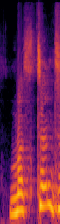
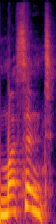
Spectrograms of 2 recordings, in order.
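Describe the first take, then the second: First: Mustn't with the first t sounded, MUST-unt; wrong pronunciation. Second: Mustn't with silent first t, MUSS-unt; correct pronunciation. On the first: Teacher shows what not to say, mustn't mispronounced. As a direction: say "mustn't" as MUST-ent, hitting the middle t. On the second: Teacher corrects the mistake, mustn't pronounced properly. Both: Shown as a demonstration. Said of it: "mustn't नहीं होता है".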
